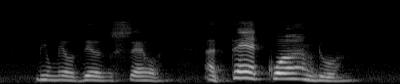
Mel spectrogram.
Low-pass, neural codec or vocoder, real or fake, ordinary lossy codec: none; codec, 16 kHz, 0.8 kbps, ZipCodec; fake; none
